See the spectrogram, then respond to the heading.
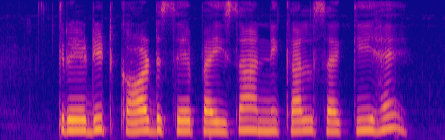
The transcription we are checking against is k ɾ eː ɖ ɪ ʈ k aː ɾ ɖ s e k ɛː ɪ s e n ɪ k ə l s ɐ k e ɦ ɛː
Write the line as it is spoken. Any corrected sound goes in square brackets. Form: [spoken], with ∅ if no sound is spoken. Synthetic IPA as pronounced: k ɾ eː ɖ ɪ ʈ k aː ɾ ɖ s e [p] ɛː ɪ s [a] n ɪ k ə l s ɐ k [i] ɦ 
